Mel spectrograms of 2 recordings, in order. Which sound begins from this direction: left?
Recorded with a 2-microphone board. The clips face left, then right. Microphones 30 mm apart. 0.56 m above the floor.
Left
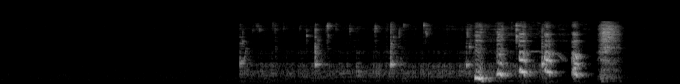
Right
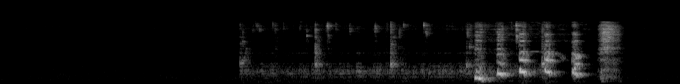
Dripping, at 2.4 s.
